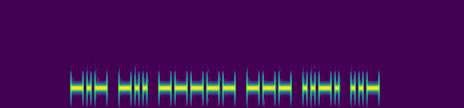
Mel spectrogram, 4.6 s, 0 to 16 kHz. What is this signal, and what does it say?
Morse code, heard as a keyed tone, about 31 wpm, 700 Hz. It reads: KD0OFU
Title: USA Call Signs - 6 Characters - Repeated 2x - 30wpm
